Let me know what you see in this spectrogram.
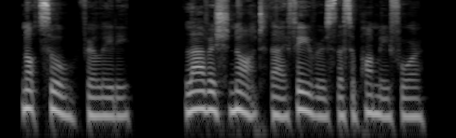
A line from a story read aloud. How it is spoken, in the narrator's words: little Nutcracker said very earnestly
